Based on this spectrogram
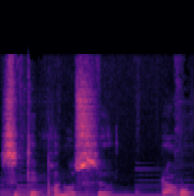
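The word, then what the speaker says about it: στέφανος: 하나는 왕이 쓰는 왕관, 또 하나는 승리자에게 주어지는 왕관, 스테파노스라고 발음되며 주로 승리의 화환이나 월계관을 의미합니다.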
